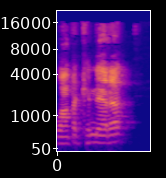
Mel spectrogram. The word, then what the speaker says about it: Wapakoneta: Yesterday, Wapakoneta. I believe that was accurate. Not Patascala. It's Wapakoneta. Very interesting quarterback duel up there will be the headline.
